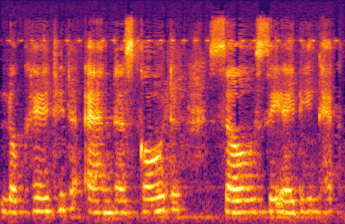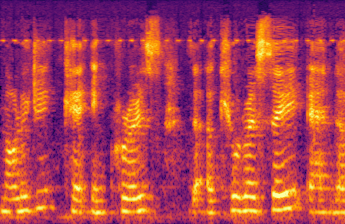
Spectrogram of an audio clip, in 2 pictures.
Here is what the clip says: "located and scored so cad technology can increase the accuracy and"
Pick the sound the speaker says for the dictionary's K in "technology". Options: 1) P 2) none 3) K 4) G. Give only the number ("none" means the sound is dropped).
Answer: 3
